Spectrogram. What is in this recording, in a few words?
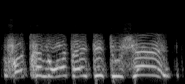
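right wing, mood high, French; War Thunder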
